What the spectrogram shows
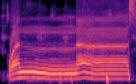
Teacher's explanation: Satu hukum gunah, satu hukum mad. Jadi gunah dulu dipanjangkan baru madnya.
